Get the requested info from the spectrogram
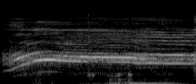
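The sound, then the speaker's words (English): In a movie clip, Tom Cruise lets out a single sustained, intense scream lasting about two seconds, loud and strained with a rising then steady pitch, with faint low rumble underneath. “Scream.”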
